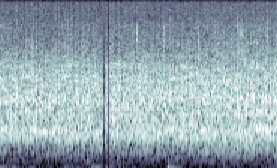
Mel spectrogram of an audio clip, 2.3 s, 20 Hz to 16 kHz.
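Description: A stadium crowd applauds steadily after a cricket shot in Ashes Cricket 2009, a dense, even wash of clapping and cheering throughout.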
